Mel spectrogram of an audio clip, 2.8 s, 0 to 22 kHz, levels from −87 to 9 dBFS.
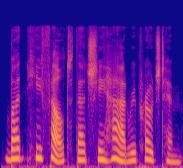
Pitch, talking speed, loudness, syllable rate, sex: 195 Hz, 175 wpm, -17 LUFS, 4.0 syllables/s, female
